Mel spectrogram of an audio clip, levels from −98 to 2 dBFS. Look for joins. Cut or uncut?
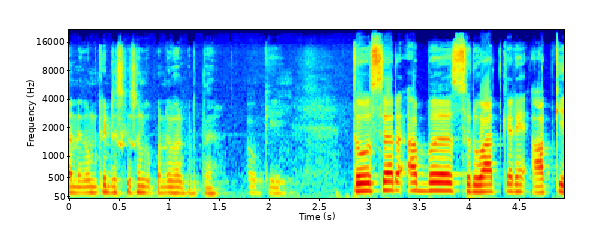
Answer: uncut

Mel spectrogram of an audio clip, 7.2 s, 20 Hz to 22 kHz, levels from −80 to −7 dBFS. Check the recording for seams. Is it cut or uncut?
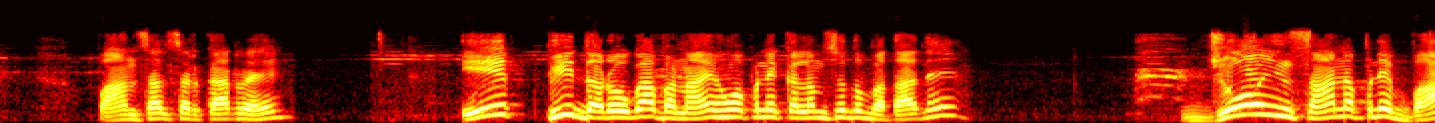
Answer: uncut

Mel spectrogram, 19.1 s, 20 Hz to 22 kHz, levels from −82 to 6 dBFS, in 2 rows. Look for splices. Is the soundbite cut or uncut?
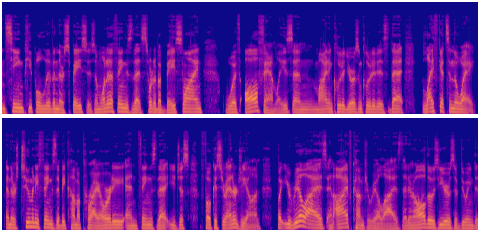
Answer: uncut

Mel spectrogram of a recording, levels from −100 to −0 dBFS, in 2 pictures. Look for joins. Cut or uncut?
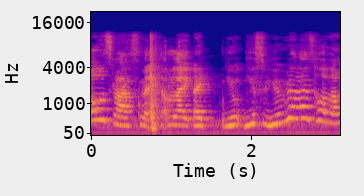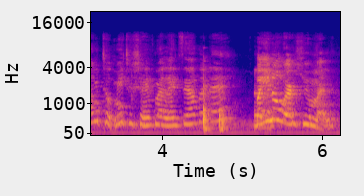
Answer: cut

